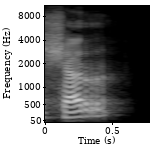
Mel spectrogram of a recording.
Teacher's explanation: dibaca tipis karena ro berharokat kasroh ya, dibacanya tipis. Mengenai hukum ro dibaca tipis apabila berharokat kasroh atau mati sukun setelah harokat kasroh.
